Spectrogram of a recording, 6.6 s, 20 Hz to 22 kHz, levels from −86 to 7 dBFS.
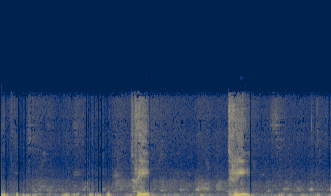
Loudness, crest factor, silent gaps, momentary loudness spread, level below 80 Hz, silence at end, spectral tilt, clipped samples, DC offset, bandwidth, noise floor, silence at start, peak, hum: -20 LUFS; 20 dB; none; 22 LU; -54 dBFS; 0 s; -5 dB/octave; under 0.1%; under 0.1%; 12 kHz; -39 dBFS; 0 s; -2 dBFS; none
